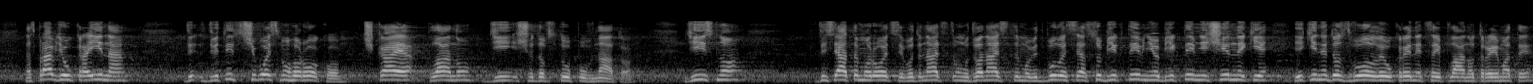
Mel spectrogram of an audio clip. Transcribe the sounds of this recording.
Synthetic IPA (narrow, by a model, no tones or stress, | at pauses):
nɐspɾɑwdʲiʊkɾɐjinɐ | zd̪ʋʲit̪ɪsʲɐ̥t͡ʃiʋɔsʲmɔɦɔɾɔkʊt͡ʃe̥kɑjɛplˠɑnʊdʲijʃt͡ʃɔd̪ɔwst̪upʊwnɑt̪ɔ̰ | dʲijsnɔ | wd̪esʲat̪ɔmʊɾɔt͡sʲiʋɔd̪ɪnɑt͡sʲɐ̥t̪ɔmʊwd̪ʋɐnɑt͡sʲɐ̥t̪ɔmʊʋʲid̪̚bulˠɪsʲɐsʊbjekt̪ɪwnʲiɔbjek̚t̪ɪwnʲit͡ʃɪnːɪkɪjɐkʲinɛd̪ɔzʋɔlˠɪlˠɪʊkɾɐjinɪt̪sɛjplˠɑnɔt̪ɾɪmɐt̪ɪ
